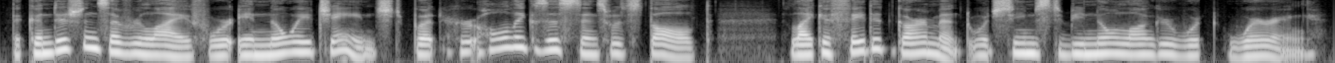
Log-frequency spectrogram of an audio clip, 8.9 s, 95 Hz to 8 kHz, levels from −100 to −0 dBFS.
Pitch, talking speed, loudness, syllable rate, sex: 190 Hz, 190 wpm, -19 LUFS, 5.2 syllables/s, female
